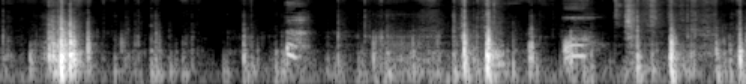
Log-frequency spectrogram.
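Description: Handling noise from a small hard-plastic toy locker being gripped and tilted while someone tries to get its door open: a few separate sharp clacks and knocks, the loudest about half a second in, with faint rubbing between.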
